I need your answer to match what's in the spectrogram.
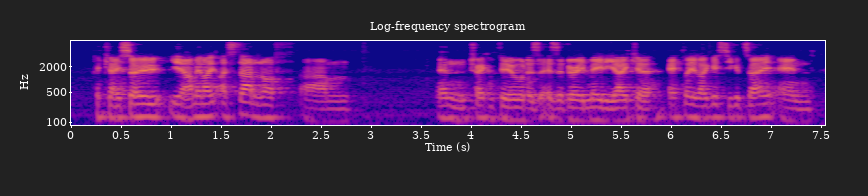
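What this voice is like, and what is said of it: Speaker with an accent. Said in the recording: “you can understand my accent too ... It's great to have an accent on this show”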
